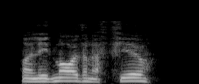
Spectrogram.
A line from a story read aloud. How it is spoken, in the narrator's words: Kev said gloomily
